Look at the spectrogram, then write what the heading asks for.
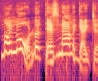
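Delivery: very high, swooping period-drama British accent. A show host tries an alternative to his usual old hick voice: Downton Abbey voice. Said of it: "Downton Abbey".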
